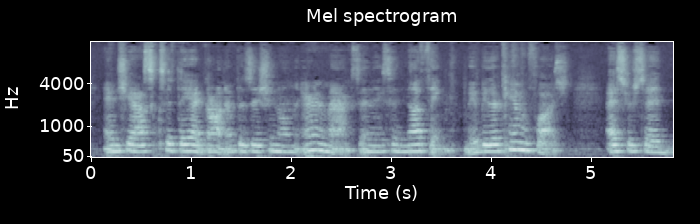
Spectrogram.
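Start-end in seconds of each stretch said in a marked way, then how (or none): none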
